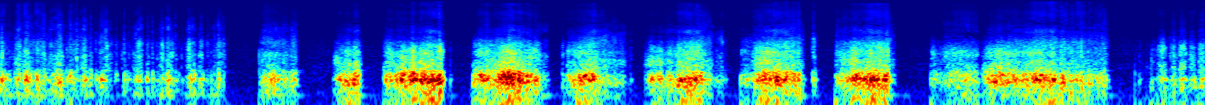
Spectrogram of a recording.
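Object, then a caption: Foam microphone windscreen. Long nails scratch the sides of a black foam windscreen on a desktop microphone, producing fast, rough rustling bursts. The scratches form a muffled, low-mid crackle that swells and cuts off in uneven strokes, separated by brief silences.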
